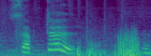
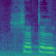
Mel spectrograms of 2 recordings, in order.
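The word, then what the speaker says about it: subtle: Now हमारा network है सब जेल जी नहीं इसे शटल कहा जाता है यहां पर साइलेंट है ओके क्या कहते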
